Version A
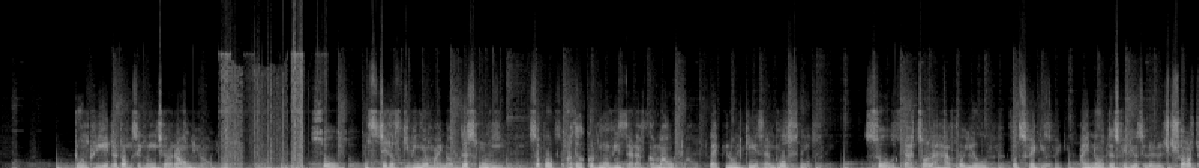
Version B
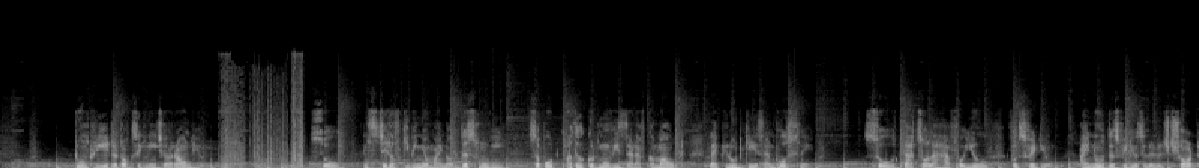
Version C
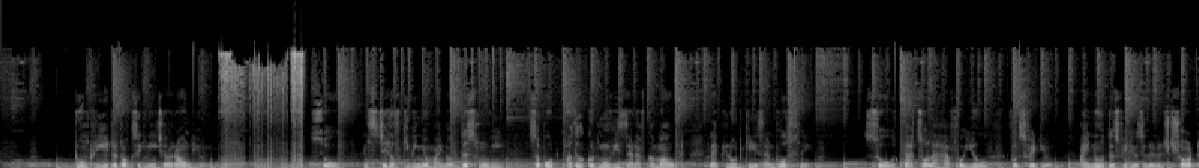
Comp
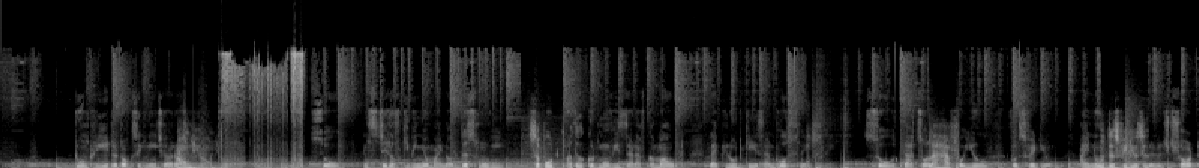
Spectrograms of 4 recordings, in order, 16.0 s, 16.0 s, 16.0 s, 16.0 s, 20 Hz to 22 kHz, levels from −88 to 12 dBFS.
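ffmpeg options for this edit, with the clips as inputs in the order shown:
-filter_complex "[0:a]asplit=2[a][b];[1:a]asplit=3[c][d][e];[2:a]asplit=6[f][g][h][i][j][k];[f]atrim=end=2.362[l];[a]atrim=start=2.358:end=2.952[m];[g]atrim=start=2.948:end=6.932[n];[c]atrim=start=6.928:end=7.502[o];[h]atrim=start=7.498:end=10.742[p];[b]atrim=start=10.738:end=11.392[q];[i]atrim=start=11.388:end=12.372[r];[d]atrim=start=12.368:end=12.782[s];[j]atrim=start=12.778:end=14.662[t];[e]atrim=start=14.658:end=15.302[u];[k]atrim=start=15.298[v];[l][m]acrossfade=d=0.004:c1=hsin:c2=hsin[w];[w][n]acrossfade=d=0.004:c1=hsin:c2=hsin[x];[x][o]acrossfade=d=0.004:c1=hsin:c2=hsin[y];[y][p]acrossfade=d=0.004:c1=hsin:c2=hsin[z];[z][q]acrossfade=d=0.004:c1=hsin:c2=hsin[aa];[aa][r]acrossfade=d=0.004:c1=hsin:c2=hsin[ab];[ab][s]acrossfade=d=0.004:c1=hsin:c2=hsin[ac];[ac][t]acrossfade=d=0.004:c1=hsin:c2=hsin[ad];[ad][u]acrossfade=d=0.004:c1=hsin:c2=hsin[ae];[ae][v]acrossfade=d=0.004:c1=hsin:c2=hsin"

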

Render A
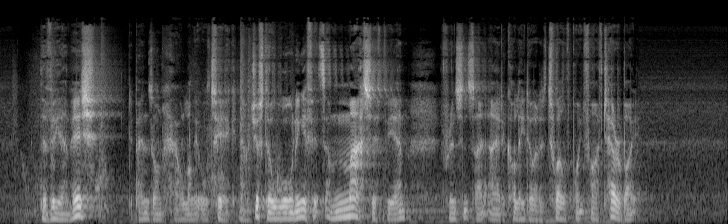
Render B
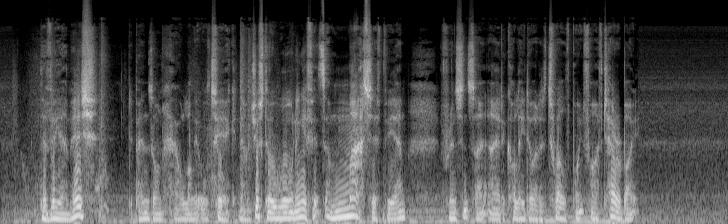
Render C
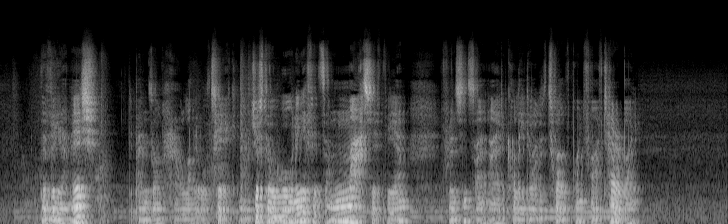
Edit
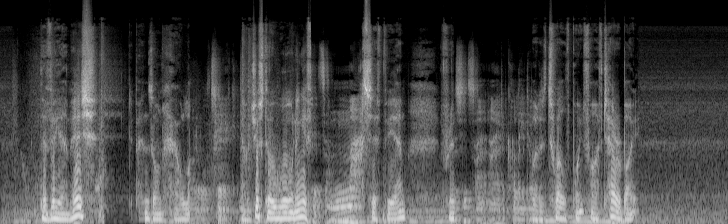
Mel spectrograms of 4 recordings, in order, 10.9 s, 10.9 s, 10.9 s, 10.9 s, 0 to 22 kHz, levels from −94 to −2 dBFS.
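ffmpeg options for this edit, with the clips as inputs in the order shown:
-filter_complex "[2:a]asplit=3[a][b][c];[1:a]asplit=5[d][e][f][g][h];[d]atrim=end=1.562[i];[0:a]atrim=start=1.558:end=2.182[j];[e]atrim=start=2.178:end=2.842[k];[a]atrim=start=2.838:end=3.632[l];[f]atrim=start=3.628:end=4.662[m];[b]atrim=start=4.658:end=5.432[n];[g]atrim=start=5.428:end=6.812[o];[c]atrim=start=6.808:end=7.992[p];[h]atrim=start=7.988[q];[i][j]acrossfade=d=0.004:c1=hsin:c2=hsin[r];[r][k]acrossfade=d=0.004:c1=hsin:c2=hsin[s];[s][l]acrossfade=d=0.004:c1=hsin:c2=hsin[t];[t][m]acrossfade=d=0.004:c1=hsin:c2=hsin[u];[u][n]acrossfade=d=0.004:c1=hsin:c2=hsin[v];[v][o]acrossfade=d=0.004:c1=hsin:c2=hsin[w];[w][p]acrossfade=d=0.004:c1=hsin:c2=hsin[x];[x][q]acrossfade=d=0.004:c1=hsin:c2=hsin"

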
